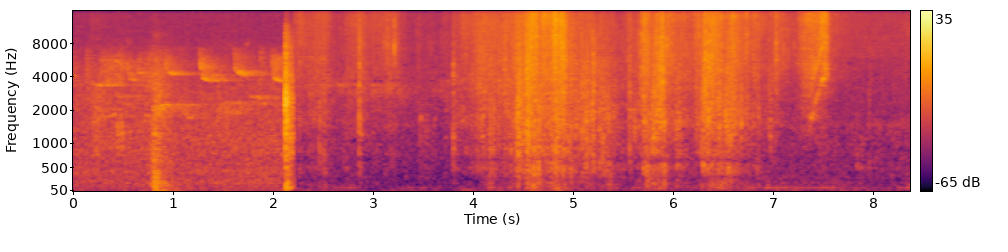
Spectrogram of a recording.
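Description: Nylon walls of a pop-up privacy tent swishing and rustling in several strokes as they are pulled and straightened. Before that, two sharp knocks, the louder one about two seconds in.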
